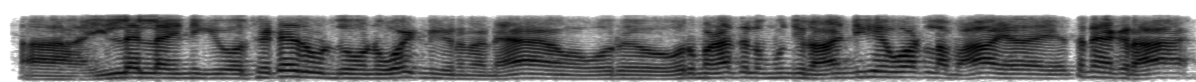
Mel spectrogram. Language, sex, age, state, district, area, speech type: Tamil, male, 30-45, Tamil Nadu, Chengalpattu, rural, conversation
